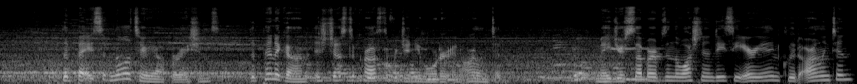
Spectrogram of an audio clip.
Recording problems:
train or aircraft noise; loud; until 6.5 s; 4 dB below the speech

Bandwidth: 15.5 kHz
